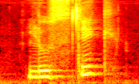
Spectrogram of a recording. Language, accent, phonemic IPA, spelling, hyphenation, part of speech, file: German, Austria, /ˈlʊstɪk/, lustig, lus‧tig, adjective, De-at-lustig.ogg
- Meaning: 1. funny, humorous 2. enjoyable, amusing, fun 3. enjoying, pleasing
